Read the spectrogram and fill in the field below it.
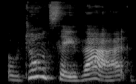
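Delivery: loud, drawn-out plea; desperate cry. A narrator's reading. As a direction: protest with slow, loud desperation. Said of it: "Ben cried desperately".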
